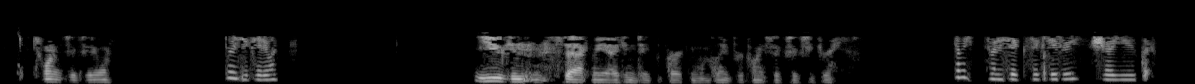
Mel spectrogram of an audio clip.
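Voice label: Sheriff Dispatch, Scanner audio recording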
